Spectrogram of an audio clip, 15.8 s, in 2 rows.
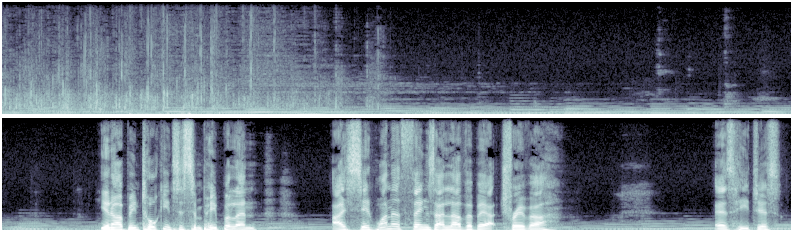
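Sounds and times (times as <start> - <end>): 
audience applause: 0.0 - 4.0
speech: 8.9 - 13.5, 15.0 - 15.7.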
